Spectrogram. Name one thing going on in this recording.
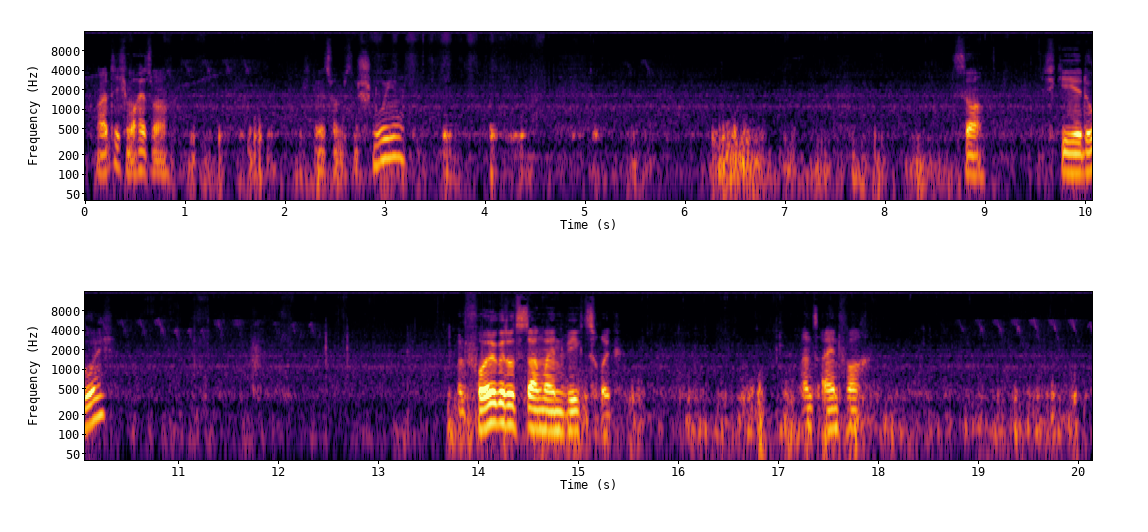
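A thin cord rustles softly as it is pulled through a loop.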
